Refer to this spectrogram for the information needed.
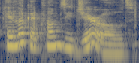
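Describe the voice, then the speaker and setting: A woman's voice: a little high, sing-song, unhurried, mellow, distant mic, pitched above the performer's own voice. Woman reading as brash, exclaiming storybook jungle animals. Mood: sneering.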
